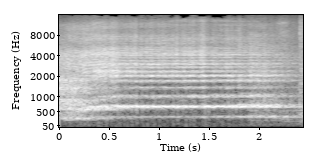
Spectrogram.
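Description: A choir singing, holding one long chord.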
